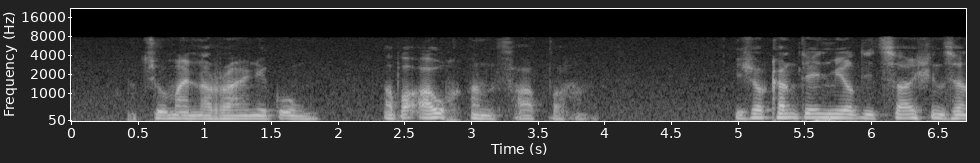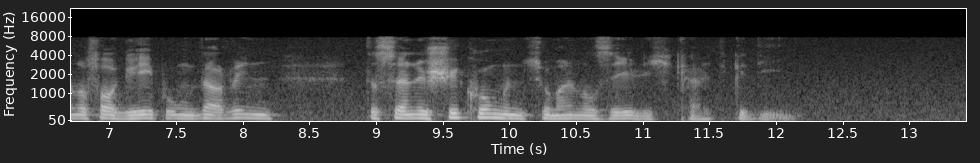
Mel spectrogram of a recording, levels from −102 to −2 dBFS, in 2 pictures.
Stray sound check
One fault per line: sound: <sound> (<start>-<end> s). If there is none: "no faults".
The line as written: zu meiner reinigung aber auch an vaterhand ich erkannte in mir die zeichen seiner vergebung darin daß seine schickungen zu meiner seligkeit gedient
no faults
